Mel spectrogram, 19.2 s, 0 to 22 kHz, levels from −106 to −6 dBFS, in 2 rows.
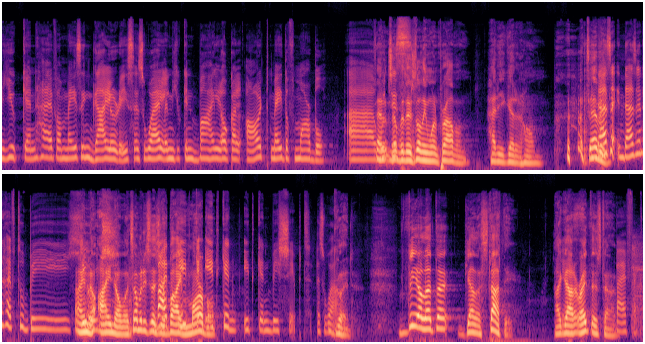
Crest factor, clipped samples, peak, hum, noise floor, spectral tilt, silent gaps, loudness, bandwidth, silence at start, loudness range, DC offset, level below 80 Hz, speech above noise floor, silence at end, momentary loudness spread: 18 dB; under 0.1%; -6 dBFS; none; -58 dBFS; -5.5 dB/octave; none; -23 LUFS; 16 kHz; 0 s; 9 LU; under 0.1%; -52 dBFS; 35 dB; 0 s; 15 LU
